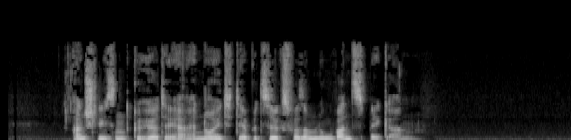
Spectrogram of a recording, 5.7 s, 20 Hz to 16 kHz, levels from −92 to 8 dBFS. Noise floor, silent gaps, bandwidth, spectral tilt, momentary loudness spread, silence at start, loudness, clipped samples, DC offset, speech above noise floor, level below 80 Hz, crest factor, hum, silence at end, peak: -68 dBFS; none; 11.5 kHz; -4.5 dB/octave; 8 LU; 0.75 s; -22 LUFS; under 0.1%; under 0.1%; 46 dB; -52 dBFS; 22 dB; none; 1.6 s; -2 dBFS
